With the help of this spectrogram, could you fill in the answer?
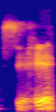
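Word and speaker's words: ψυχή: palavra psique, né, ou psirre, que é a melhor tradução, né? Aliás, a melhor forma de pronunciar o termo psique é psirre, na verdade.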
